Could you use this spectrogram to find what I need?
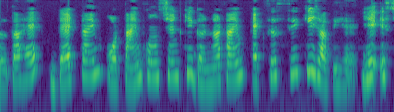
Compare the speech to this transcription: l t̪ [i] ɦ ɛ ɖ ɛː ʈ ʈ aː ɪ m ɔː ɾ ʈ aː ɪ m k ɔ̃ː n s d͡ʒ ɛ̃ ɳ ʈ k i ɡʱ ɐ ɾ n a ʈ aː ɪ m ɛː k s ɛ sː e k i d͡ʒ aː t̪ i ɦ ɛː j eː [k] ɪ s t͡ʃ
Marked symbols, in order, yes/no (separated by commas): no, no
